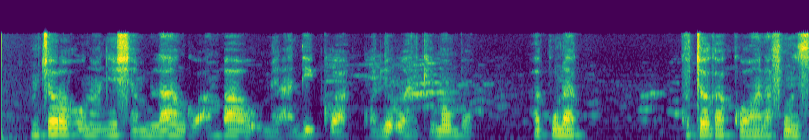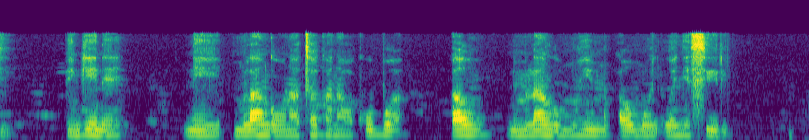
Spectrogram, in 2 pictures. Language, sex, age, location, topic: Swahili, male, 18-24, Wajir, education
